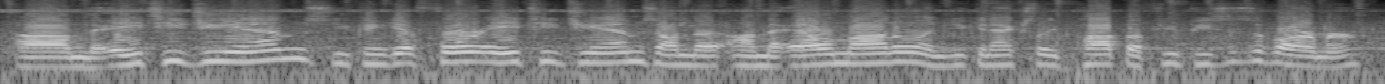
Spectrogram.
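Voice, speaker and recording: With hardly any pauses, a fairly high-pitched man talks with ordinary pitch variation amid audible room echo. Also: fairly quick pace, very even loudness. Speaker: video game streamer. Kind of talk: casual chat. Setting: live stream. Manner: loud. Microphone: poor microphone.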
